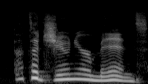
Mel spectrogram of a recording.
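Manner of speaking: normal talking voice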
